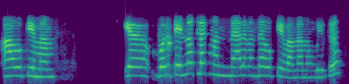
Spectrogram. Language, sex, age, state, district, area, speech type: Tamil, female, 18-30, Tamil Nadu, Vellore, urban, conversation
